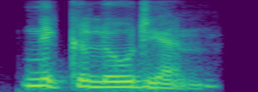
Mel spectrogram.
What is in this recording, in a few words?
"nickelodeon", Indian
